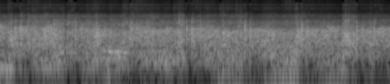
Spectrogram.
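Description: A church congregation claps in steady, dense applause that fills the space for the whole stretch, loud and close, with no voices rising above it.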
